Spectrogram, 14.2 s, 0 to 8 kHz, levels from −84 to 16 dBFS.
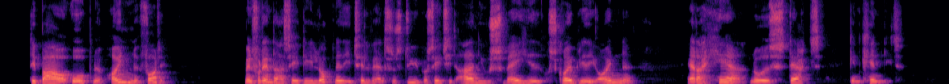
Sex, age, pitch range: male, 60-79, 145-200 Hz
